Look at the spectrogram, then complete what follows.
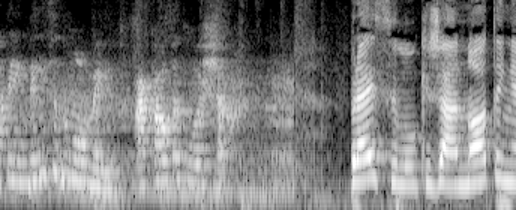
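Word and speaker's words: clochard: Como é que pronuncia isso aqui? Calça? Clochá. Clochá, gente.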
